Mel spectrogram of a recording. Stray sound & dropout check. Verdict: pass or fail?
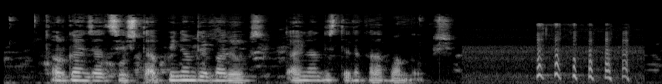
fail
